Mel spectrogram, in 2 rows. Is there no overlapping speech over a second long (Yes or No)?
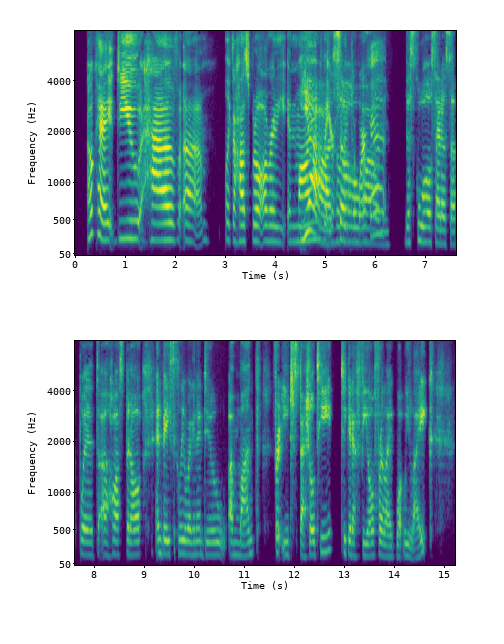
No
